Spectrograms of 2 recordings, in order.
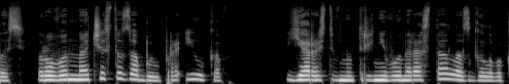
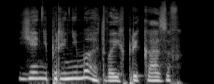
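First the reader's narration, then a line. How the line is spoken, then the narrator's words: Quiet. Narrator (Russian): тихо сказала ему Аэлина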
